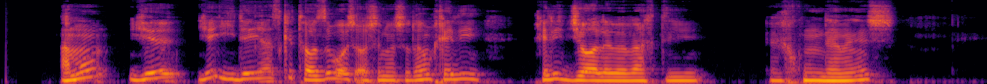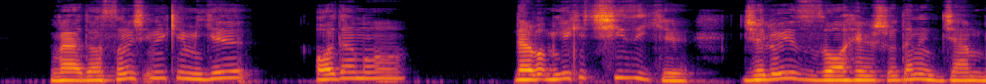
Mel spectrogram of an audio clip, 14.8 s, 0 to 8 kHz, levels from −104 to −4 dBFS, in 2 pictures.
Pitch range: 140-185 Hz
